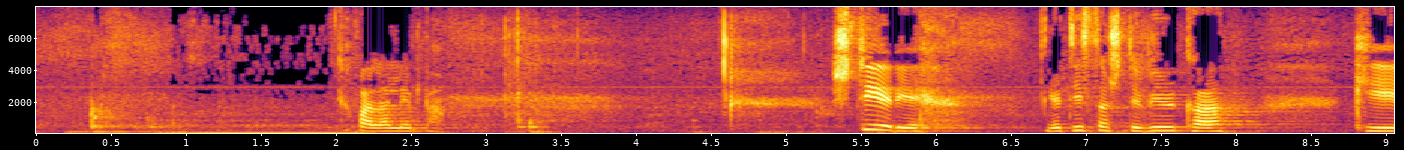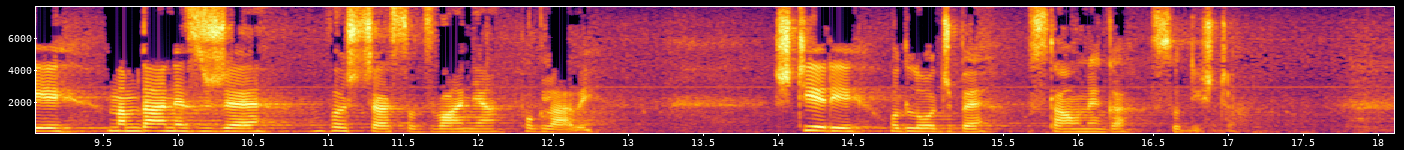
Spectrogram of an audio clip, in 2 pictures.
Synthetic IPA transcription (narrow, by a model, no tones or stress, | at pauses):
xʋaːlaleːpa | ʃt̪iːɾi | jɛt̪ist̪aʃt̪ɛʋiːlka | kʰinamd̪aːnɛsʒɛʋəʃt͡ʃasɔd̪zʋaːnjapɔɡlaːʋi | ʃt̪iːɾiɔd̪loːd͡ʒbɛust̪awnɛɡasɔd̪ḭːʃt͡ʃa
